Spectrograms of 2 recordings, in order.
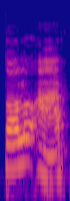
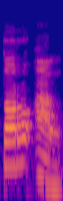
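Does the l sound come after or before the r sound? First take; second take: before; after. First: The l sound comes before the r sound. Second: The l sound comes after the r sound. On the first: "এক সময় আপনি ল আগে উচ্চারণ করছেন" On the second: "আরেক সময় আপনি ল কে পরে উচ্চারণ করছেন"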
